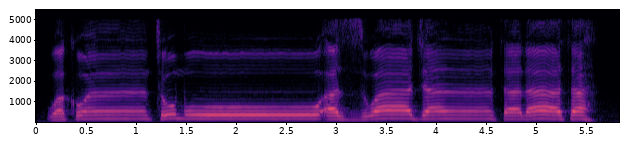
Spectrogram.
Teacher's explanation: عندنا المد المنفصل يمد ست حركات لورش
